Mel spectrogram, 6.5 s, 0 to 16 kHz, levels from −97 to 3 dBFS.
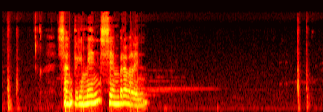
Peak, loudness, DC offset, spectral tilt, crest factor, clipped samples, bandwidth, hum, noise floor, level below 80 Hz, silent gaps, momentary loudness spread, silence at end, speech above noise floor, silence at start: -8 dBFS; -20 LUFS; under 0.1%; -4 dB/octave; 18 dB; under 0.1%; 11.5 kHz; none; -72 dBFS; -56 dBFS; none; 25 LU; 0.5 s; 52 dB; 0.15 s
